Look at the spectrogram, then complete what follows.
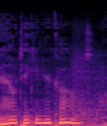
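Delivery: slow, loud, mock radio host voice.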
